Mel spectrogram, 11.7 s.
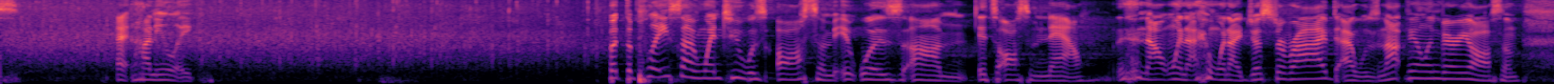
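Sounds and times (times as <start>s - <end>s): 
audience hand clapping: 0.0s - 4.6s
speech: 0.9s - 1.7s, 4.6s - 11.6s.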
